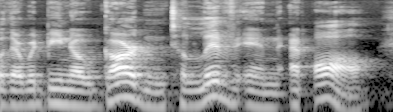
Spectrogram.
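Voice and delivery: plain reading voice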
